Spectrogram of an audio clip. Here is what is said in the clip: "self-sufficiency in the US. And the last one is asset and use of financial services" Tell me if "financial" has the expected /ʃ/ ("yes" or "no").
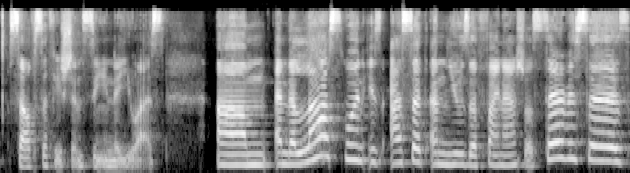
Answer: yes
